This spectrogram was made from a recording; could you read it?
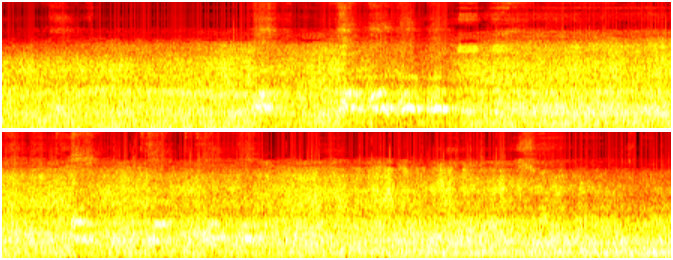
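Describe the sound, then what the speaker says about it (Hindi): Airplane passing low over a rooftop, a loud broad engine roar filling the whole stretch while someone talks over it and a dog yips faintly nearby. "बहुत नॉइस रही है, फ्लाइट गुजर रहा था या हमारे छत से।"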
